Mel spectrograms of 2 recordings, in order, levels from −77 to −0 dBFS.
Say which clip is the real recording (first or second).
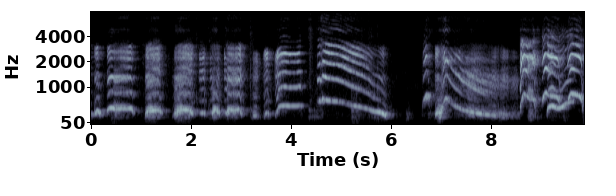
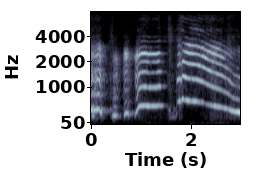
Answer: first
